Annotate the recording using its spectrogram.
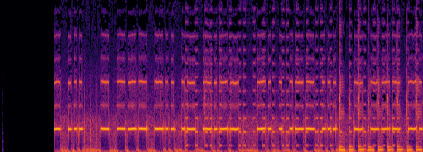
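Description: Electronic news-bulletin opening theme music that starts suddenly about a second in, with a high repeated beeping tone over a fast beat. A deeper bass part joins near the end.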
